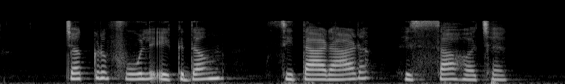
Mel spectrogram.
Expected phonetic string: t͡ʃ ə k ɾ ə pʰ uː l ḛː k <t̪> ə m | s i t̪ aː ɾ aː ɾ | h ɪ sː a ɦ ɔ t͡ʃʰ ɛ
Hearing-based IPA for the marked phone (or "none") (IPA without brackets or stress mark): d̪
